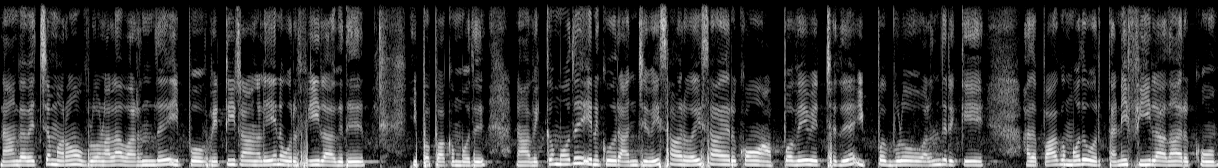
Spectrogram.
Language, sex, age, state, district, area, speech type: Tamil, male, 18-30, Tamil Nadu, Tiruvannamalai, urban, spontaneous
